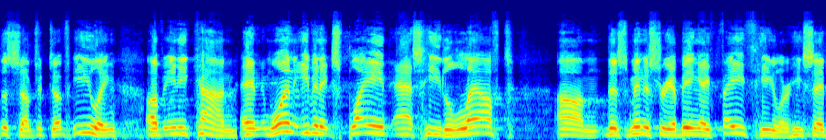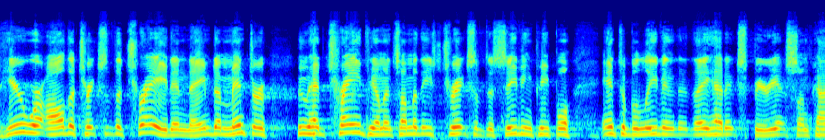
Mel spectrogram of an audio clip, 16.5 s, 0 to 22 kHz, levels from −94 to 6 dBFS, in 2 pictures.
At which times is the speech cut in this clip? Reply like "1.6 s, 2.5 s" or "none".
2.4 s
